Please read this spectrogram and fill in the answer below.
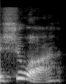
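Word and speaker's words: Yeshua: di sini ya nah jadi yesua itu adalah kalau kita ngomong y e s h u a itu adalah cara pengucapan dalam bahasa Indonesia karena bahasa Indonesia itu punya alfabet a sampai z dan itu bunyinya semua yesua persis seperti orang Yahudi sama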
